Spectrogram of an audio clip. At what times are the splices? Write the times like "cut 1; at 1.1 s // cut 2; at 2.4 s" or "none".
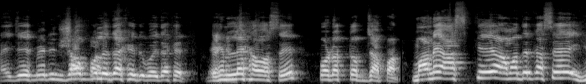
cut 1; at 2.0 s // cut 2; at 4.1 s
